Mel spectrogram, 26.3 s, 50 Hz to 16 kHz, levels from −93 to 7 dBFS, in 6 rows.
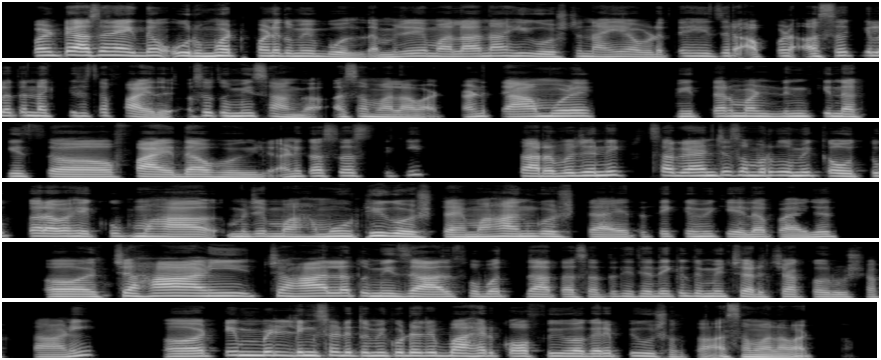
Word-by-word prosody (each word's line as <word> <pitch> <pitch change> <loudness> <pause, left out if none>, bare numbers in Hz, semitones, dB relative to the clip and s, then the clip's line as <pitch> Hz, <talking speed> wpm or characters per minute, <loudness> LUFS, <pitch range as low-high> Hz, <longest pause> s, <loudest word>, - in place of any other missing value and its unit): पण 230 +1 +3
ते 250 - +5
असं 235 +1 +7
नाही 235 -1 +6
एकदम 220 +2 +1
उर्मटपणे 195 0 +3
तुम्ही 180 -1 0
बोलताय. 140 -7 -4
म्हणजे 165 +7 -3
मला 165 -1 0
ना 190 +2 0
ही 190 -1 -1
गोष्ट 155 -1 -4
नाही 155 -1 -3
आवडत. 140 -2 -5
हे 185 -1 -3
जर 190 - -7
आपण 195 - -4
असं 190 +6 -2
केलं 215 -1 -2
तर - - -3
नक्कीच 200 0 -2
ह्याचा 190 +3 -9
फायदा 125 - 0
आहे. 125 - -7
असं 210 - -4
तुम्ही 190 0 +1
सांगा 125 -8 -5
असं 155 +1 -5
मला 130 -3 -2
वाटतं. 125 +3 -10
आणि 170 - -2
त्यामुळे 175 +4 +2 0.5
मी 170 - -2
तर 180 0 -1
म्हणेल, 175 -1 +1
की - - -5
नक्कीच 170 +1 -2
अ, 145 -1 +3
फायदा 150 -2 +3
होईल 135 -2 -4
आणि 165 +5 -4
कसं 190 +1 -2
असतं, 190 0 -12
की 270 - -11 0.5
सार्वजनिक 200 +7 +2 0.2
सगळ्यांच्या 215 +1 +3
समोर 220 -1 0
तुम्ही 215 -1 +2
कौतुक 180 +1 -2
करावं 175 -1 +4
हे 170 -1 +1
खूप 180 -1 -9
महा 160 -2 +3 0.2
म्हणजे 160 +1 -2
मोठी 165 +4 +2
गोष्ट 160 -5 +1
आहे. 145 - 0
महान 165 +3 +2
गोष्ट 155 -3 -4
आहे. 130 0 -2
तर 145 - -17
ते 165 - -6
तुम्ही 160 0 -2
केलं 145 -2 -2
पाहिजे. 130 +3 -3 0.5
अ, 155 0 +3 0.2
चहा 185 0 +4
आणि 190 0 +3
चहाला 185 0 +3
तुम्ही 180 -1 +2
जाल, 155 -3 +3
सोबत 160 -1 -4
जात 150 -2 -1
असाल, 145 0 -7
तर 160 - -11
तिथेदेखील 170 +2 -4
तुम्ही 170 -1 0
चर्चा 155 -2 -3
करू 140 -1 -5
शकता 135 +1 -12
आणि 195 - -1 0.4
अ, 170 +1 +3
टीम 235 -1 +4
बिल्डिंगसाठी 220 -1 +3
तुम्ही 205 0 +3
कुठेतरी 205 -1 +3
बाहेर 185 +1 +3
कॉफी 180 +1 -1
वगैरे 175 0 +2
पिऊ 190 -2 0
शकता, 130 -4 -10
असं 140 0 -2
मला 125 -2 +2
वाटतं. - - -6
170 Hz, 215 wpm, -22 LUFS, 150-190 Hz, 0.5 s, असं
